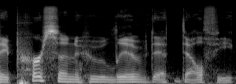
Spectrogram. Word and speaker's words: Delphi: And it's a place that you and I might pronounce Delphi. The Greeks pronounce it Delphi.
